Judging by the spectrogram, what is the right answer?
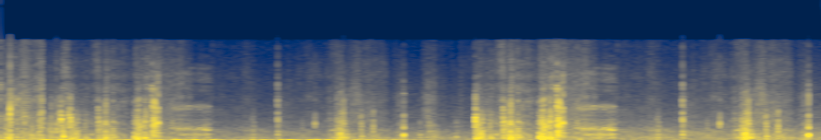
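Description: A sheet of paper crinkling and rustling in short crackles as a folded letter is opened out and handled. A low drone under the first half cuts off about halfway.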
